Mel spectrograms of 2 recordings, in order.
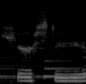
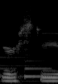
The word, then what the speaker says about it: Kirsty: not know us i'm kirsty like here beer pure kirsty it's a swedish name i'm named after my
